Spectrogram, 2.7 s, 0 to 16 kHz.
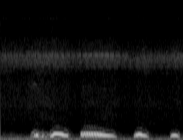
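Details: Spotted dove lure call in kuk 1-2 style for trapping doves: a soft stuttered opening note, a rounded coo, a long drawn-out falling coo, then two short clipped coos in steady sequence.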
